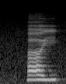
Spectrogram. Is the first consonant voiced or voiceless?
voiced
